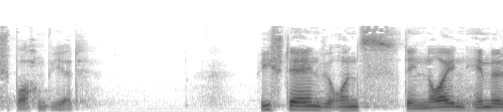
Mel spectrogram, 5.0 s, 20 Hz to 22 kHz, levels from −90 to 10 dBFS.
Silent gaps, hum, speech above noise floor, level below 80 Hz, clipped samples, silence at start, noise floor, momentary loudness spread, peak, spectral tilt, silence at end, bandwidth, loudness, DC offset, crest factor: none; none; 50 dB; -76 dBFS; under 0.1%; 0 s; -77 dBFS; 16 LU; -8 dBFS; -5.5 dB/octave; 0 s; 8.8 kHz; -27 LUFS; under 0.1%; 20 dB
